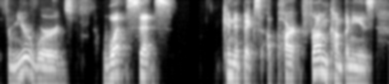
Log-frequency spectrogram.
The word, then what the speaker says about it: Knipex: In fact, we came up with a t-shirt that says how to pronounce the name of the company. Okay. So for us in North America, it's Knipex. Knipex. Yeah, it's Knipex.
